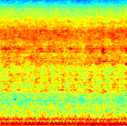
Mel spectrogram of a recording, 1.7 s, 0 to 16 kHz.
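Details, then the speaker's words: 1972 Dodge Challenger just fitted with a rebuilt automatic transmission and new torque converter: a steady, deep idle rumble with an even beat and no tapping. The motor idles smoothly, though a knock was noted when first starting. "yeah the motor seems smooth"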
